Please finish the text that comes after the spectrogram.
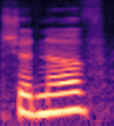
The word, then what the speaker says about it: Chudnov: We pronounce it Chudnov, but it's written Chudnow, sometimes with a W at the end, but it's Chudnov, the pronunciation of the W as a V.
